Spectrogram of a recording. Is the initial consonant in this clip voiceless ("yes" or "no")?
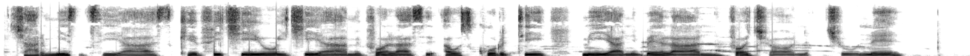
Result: yes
